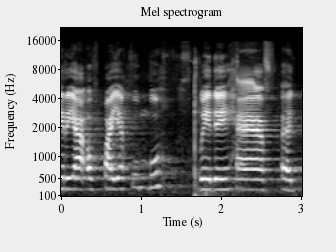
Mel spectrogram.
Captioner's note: speaking in Indonesian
